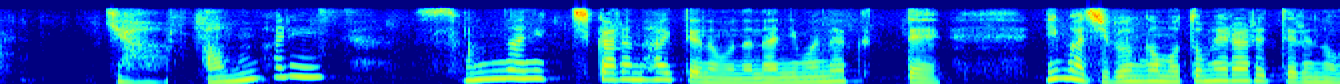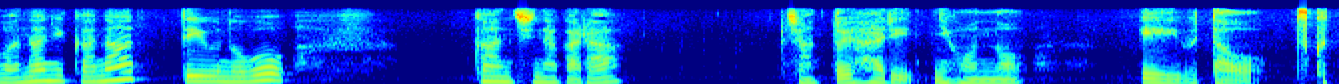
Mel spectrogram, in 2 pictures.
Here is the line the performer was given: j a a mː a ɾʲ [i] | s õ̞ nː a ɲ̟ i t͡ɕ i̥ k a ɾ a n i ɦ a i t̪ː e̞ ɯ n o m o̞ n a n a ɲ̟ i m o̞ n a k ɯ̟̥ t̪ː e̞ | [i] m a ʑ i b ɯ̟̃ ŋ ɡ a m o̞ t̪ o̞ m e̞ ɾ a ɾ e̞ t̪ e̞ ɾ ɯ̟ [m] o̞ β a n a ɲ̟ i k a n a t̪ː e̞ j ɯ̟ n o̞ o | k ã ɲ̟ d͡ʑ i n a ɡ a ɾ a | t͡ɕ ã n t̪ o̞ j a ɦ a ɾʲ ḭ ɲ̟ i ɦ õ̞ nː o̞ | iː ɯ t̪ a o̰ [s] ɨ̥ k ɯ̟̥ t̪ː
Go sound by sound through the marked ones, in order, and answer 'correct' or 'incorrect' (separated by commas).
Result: correct, correct, incorrect, incorrect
